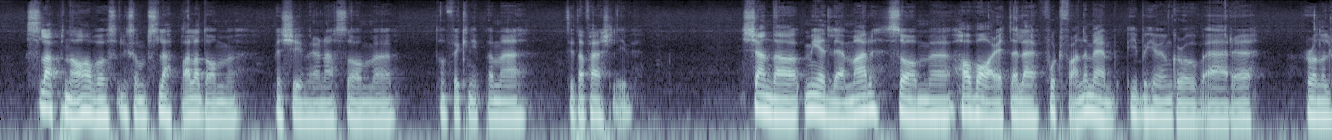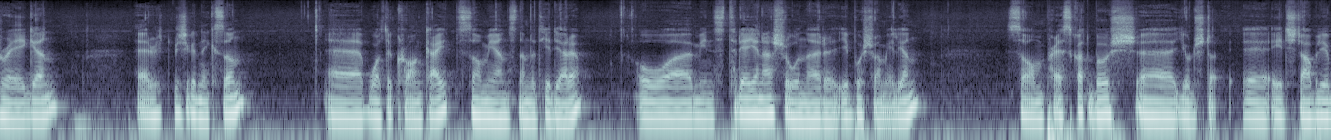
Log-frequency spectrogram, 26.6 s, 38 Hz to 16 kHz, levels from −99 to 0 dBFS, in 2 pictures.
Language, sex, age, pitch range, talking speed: Swedish, male, 30-49, 95-110 Hz, 100 wpm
